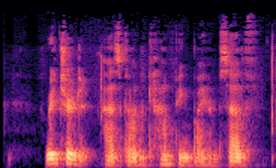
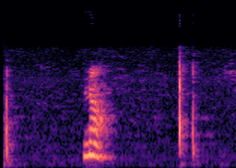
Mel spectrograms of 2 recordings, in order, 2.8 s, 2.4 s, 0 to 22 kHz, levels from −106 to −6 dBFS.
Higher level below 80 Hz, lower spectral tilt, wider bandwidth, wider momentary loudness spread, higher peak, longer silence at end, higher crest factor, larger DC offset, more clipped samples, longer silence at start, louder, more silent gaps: first, -54 dBFS vs -86 dBFS; first, -4.5 dB/octave vs 0.5 dB/octave; first, 15 kHz vs 6.4 kHz; second, 10 LU vs 18 LU; about the same, -4 dBFS vs -4 dBFS; second, 0.25 s vs 0.45 s; second, 20 dB vs 30 dB; neither; neither; first, 0.45 s vs 0.05 s; first, -23 LUFS vs -30 LUFS; neither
